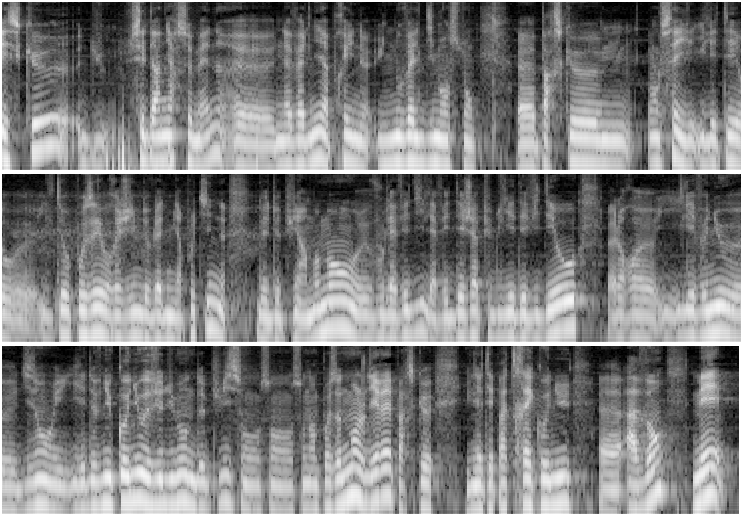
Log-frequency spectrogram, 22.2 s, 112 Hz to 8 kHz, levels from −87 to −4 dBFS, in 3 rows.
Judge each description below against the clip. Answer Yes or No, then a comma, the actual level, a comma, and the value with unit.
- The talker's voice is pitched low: Yes, low, 125 Hz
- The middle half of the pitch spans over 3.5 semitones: No, average, 3.2 semitones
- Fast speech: No, average, 205 wpm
